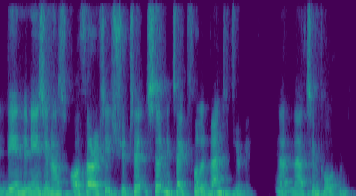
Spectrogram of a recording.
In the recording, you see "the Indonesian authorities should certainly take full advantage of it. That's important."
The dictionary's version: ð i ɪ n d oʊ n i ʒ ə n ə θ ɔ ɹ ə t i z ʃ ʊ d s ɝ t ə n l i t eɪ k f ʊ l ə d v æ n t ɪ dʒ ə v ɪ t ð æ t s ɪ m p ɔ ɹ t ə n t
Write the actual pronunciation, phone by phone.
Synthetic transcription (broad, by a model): ð i ɪ n d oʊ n i z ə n ə θ ɔ ɹ ə t i z ʃ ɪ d s ɝ t n l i t eɪ k f ʊ l ə d v æ n t ɪ dʒ ə v ɪ t ð æ t s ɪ m p ɔ ɹ t n t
